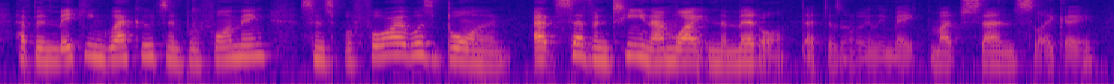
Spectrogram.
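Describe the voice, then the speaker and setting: A young woman in a casual read-aloud, giggly and often breaking off to add mocking comments. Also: medium pitch. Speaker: co-host reading books aloud.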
